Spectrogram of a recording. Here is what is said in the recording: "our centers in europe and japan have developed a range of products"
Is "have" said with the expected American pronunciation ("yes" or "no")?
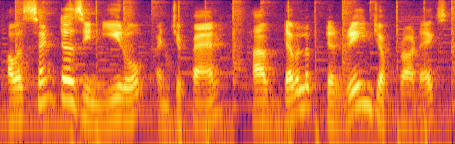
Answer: yes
